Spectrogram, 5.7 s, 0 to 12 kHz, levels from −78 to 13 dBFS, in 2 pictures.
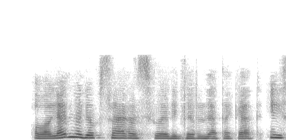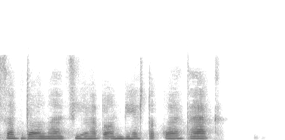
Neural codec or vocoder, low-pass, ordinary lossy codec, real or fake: codec, 16 kHz, 1 kbps, FreqCodec, smaller model; 7.2 kHz; AAC, 32 kbps; fake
